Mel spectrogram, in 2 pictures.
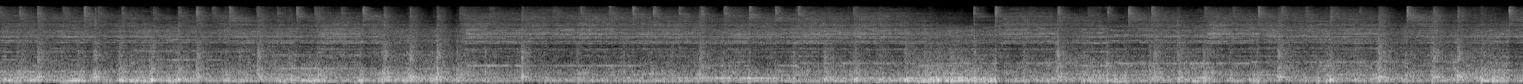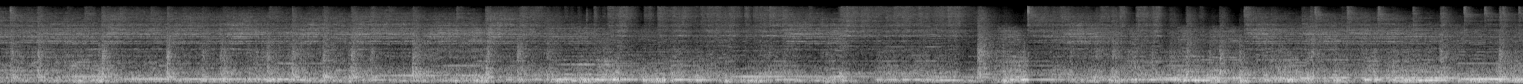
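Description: Live band playing rock music: a drum kit hit steadily under a guitar, with held notes coming in more often from about halfway through.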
